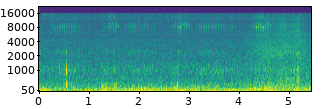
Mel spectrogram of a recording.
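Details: A Persian cat named Louis purrs softly while dozing on a warm sofa. The deep, even rumble is accompanied by faint airy hisses and an occasional small click.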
